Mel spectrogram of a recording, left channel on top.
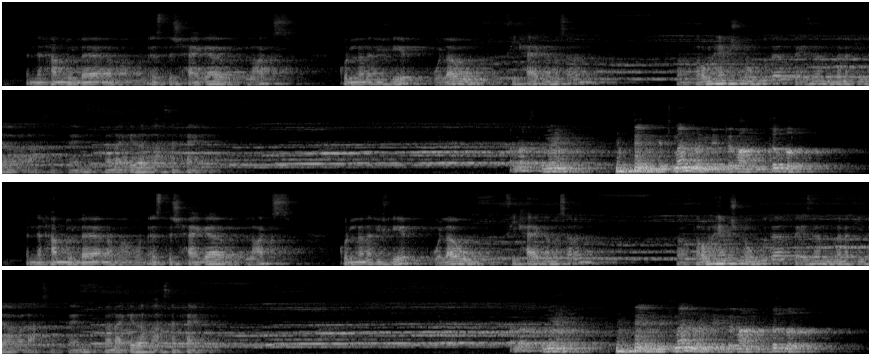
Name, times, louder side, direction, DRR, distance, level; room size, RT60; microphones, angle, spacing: voice 1, 0.2-2.9 3.4-6.0 6.7-10.7 13.1-13.2, right 1 dB, 20° right, 4 dB, 0.5 m, -32 dB
sound 1, 4.7-15.7, right 1 dB, 70° right, 2.0 m, -37 dB
voice 2, 13.7-14.4 14.8-16.6, left 1 dB, 45° left, 0 dB, 1.2 m, -24 dB
8.1 x 3.9 x 5.5 m, 1.2 s
head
